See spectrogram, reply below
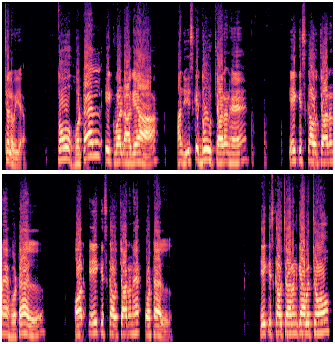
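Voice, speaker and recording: A man's voice: sits high, normal speed, clear, resonant tone. A middle-aged man with an Indian accent teaching English grammar in a live online class, pressing students for answers and praising them.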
